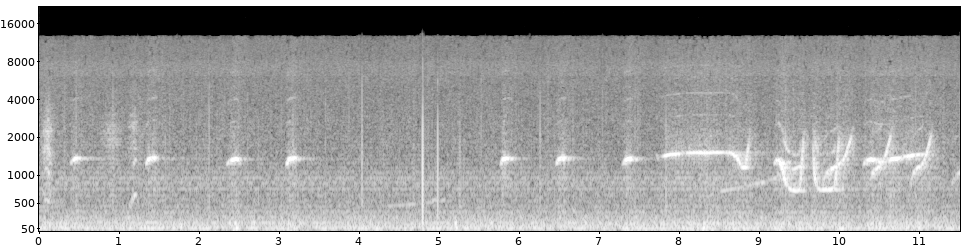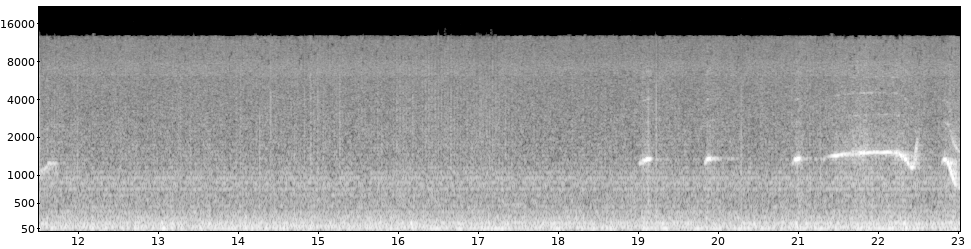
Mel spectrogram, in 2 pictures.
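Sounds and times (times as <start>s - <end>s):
bird whistling: 0.0s - 1.7s, 2.3s - 3.4s, 5.8s - 11.8s, 19.0s - 20.2s, 20.9s - 23.0s
film soundtrack hum and hiss: 0.0s - 23.0s.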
